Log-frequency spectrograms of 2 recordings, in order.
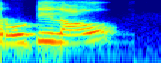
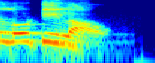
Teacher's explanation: छोटा बच्चा जैसे बात करता है ना, रोटी को लोटी पढ़ता है, लाम वाले को रा की तरह और रा वाले को लाम की तरह पढ़ता। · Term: इन्हिराफ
